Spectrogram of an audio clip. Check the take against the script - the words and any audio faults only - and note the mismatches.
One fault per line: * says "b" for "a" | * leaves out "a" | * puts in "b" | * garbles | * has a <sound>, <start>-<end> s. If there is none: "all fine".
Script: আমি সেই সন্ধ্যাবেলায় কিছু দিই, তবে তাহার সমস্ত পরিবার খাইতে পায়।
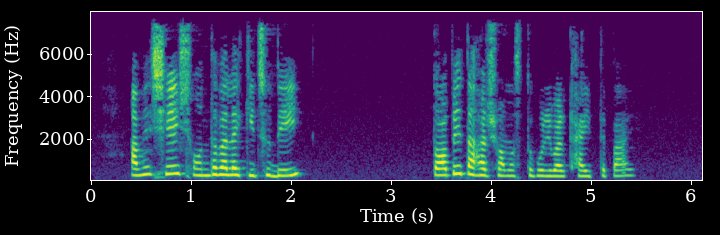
all fine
